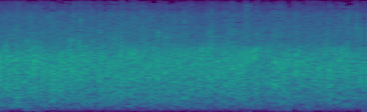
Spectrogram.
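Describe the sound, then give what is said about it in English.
An audience claps together for the Lord in a dense, steady burst of applause, many hands blending into a bright, continuous patter that holds level throughout with no voices standing out. “Won't you give the Lord a big hand clap?”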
